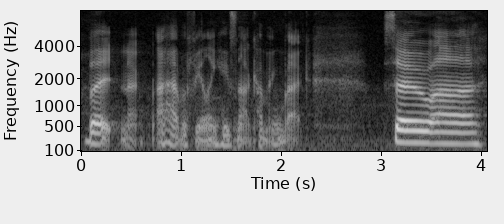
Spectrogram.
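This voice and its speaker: A woman's voice: medium pitch, steady tone, unhurried, vocal fry, smooth. A woman in a casual podcast conversation, telling an anecdote and acting out quoted remarks as she goes.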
